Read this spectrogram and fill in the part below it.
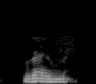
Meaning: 1. A major city, the capital of Italy and the Italian region of Lazio, located on the Tiber River; the ancient capital of the Roman Empire 2. A metropolitan city of Lazio, Italy
- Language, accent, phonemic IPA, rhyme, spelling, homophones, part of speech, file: English, Southern England, /ɹəʊm/, -əʊm, Rome, roam / Rom, proper noun, LL-Q1860 (eng)-Rome.wav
